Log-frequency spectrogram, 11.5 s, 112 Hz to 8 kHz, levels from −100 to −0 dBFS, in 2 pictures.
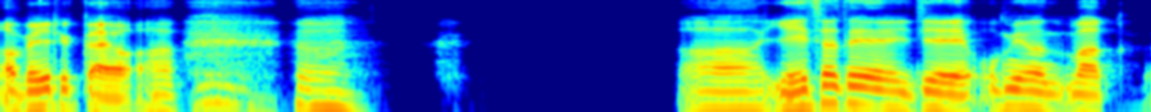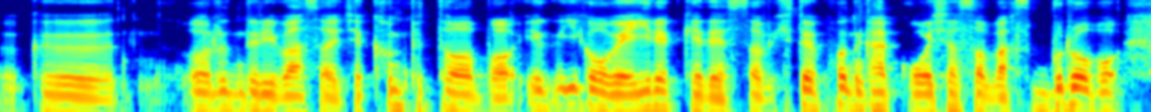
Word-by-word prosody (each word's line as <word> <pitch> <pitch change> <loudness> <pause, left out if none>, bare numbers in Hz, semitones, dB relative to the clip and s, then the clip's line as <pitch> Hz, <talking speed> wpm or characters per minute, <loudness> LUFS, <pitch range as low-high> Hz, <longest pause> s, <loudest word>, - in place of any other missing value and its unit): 아 - - +4
왜 125 - +5
이럴까요 135 -8 +3
아. 110 0 -5 0.6
아. 125 -5 -6 1.6
아 120 0 -2
예전에 135 +1 +4
이제 115 -1 +3
오면 130 -4 0
막 110 -1 +2 0.3
그 105 -4 -2 0.4
어른들이 120 -1 -1
와서 105 -2 0
이제 105 +3 -7
"컴퓨터 120 -2 -2
뭐 100 +1 0
이 130 - -3
이거 140 -1 0
왜 110 -1 +5
이렇게 125 -2 0
됐어?" 100 +1 0
휴대폰 130 +7 -1
갖고 120 -1 -1
오셔서 115 0 +1
막 100 -1 0
스 - - -2
물어보 130 -1 +2
120 Hz, 270 characters per minute, -25 LUFS, 110-130 Hz, 1.6 s, 왜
